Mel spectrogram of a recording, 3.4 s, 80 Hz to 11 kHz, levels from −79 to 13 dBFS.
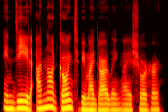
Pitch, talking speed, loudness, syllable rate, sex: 145 Hz, 215 wpm, -17 LUFS, 5.2 syllables/s, male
